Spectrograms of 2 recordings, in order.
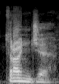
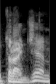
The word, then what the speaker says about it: taronja: Moltes vegades aquesta vocal tendeix a desaparèixer. Es pronuncia amb poca força davant de la següent, que és la tònica forta, i desapareix. Per exemple, safreig. – Sí. – Taronja. La gent diu taronja, m'he menjat una taronja avui.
